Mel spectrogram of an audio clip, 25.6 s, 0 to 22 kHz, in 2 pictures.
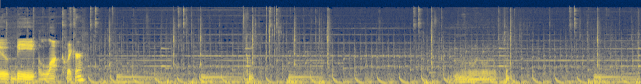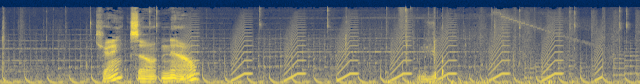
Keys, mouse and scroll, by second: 0.5 right click, 0.5 a, 0.5 g, 1.9 click, 2.1 space, 3.6 click, 3.6 space, 3.8 space, 5.0 space, 5.5 click, 5.7 space, 8.3 click, 8.5 space, 11.5 click, 11.7 space, 16.1 right click, 18.1 click, 21.3 KP_Decimal, 22.0-22.4 scroll down 10, 24.5 shift+right click.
